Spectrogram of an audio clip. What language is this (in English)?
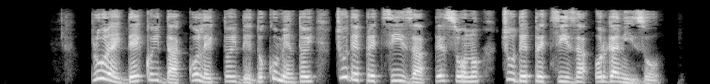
Esperanto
